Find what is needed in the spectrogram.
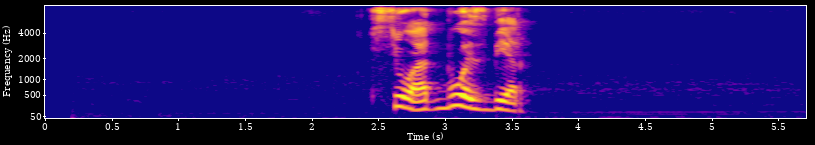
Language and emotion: Russian, angry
